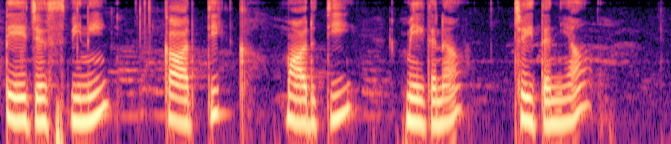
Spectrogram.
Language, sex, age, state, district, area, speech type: Kannada, female, 30-45, Karnataka, Tumkur, rural, spontaneous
